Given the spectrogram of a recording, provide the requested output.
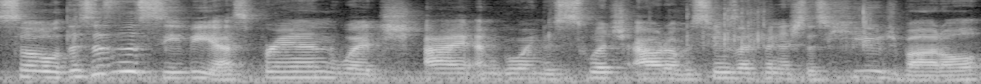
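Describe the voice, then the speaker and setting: A woman's fairly low voice at a fairly quick pace, with ordinary pitch variation, audible room echo and noticeable background noise. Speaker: lifestyle vlogger. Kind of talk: casual vlog talk. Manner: stumbling over words; casual, filler-heavy.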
